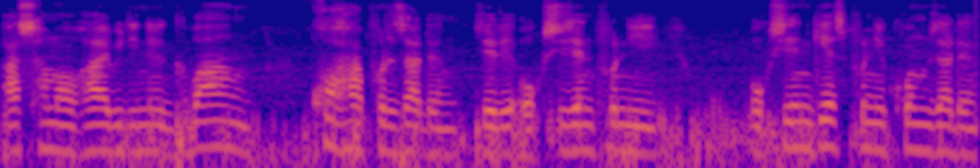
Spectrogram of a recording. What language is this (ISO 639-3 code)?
brx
